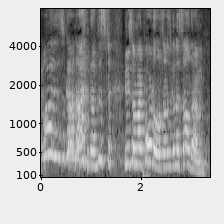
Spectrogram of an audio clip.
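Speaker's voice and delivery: high, laughing protest; indignant squeak. Acted. Demon vendor protesting to police, squeaky and high. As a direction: whine about your confiscated goods.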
